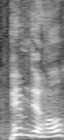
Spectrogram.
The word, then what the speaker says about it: Pim de Hooge: at Radisson Hotel Group, Pim de Hooge. Thank you. Is that correctly pronounced? Yes.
